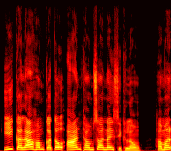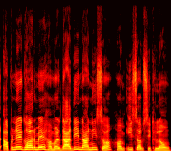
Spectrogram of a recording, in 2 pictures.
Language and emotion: Maithili, neutral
